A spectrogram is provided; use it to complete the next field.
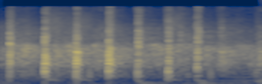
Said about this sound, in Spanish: Pero, señores, quiero que le demos un fuerte aplauso a uno de los mejores copilotos que hemos tenido. ¡El Puma!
